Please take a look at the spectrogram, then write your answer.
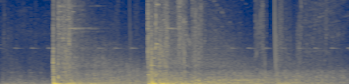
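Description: Grenade blasts in the Mass Effect: Andromeda video game: two loud, heavy booms about a second apart, each with a rumbling tail that lingers under ongoing combat noise.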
